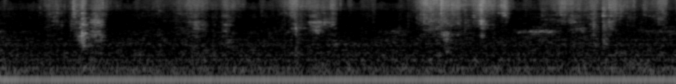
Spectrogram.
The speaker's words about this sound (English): All right, this is almost where I want it to be. I'm just gonna keep stirring it to make sure it just soaks up all of the water.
